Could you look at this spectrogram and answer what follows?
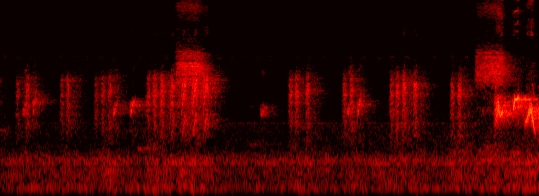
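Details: Nightingale parents at a pomegranate-plant nest beside a house, crying for a chick lost to a cat on its first day out of the nest: clipped harsh chirps in short uneven groups, with a few higher squeaks mixed in.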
